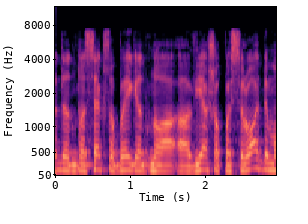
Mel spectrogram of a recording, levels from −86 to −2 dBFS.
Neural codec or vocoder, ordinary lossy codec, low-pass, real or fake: codec, 16 kHz, 16 kbps, FunCodec, trained on Chinese and English, 50 frames a second; MP3, 96 kbps; 7.2 kHz; fake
